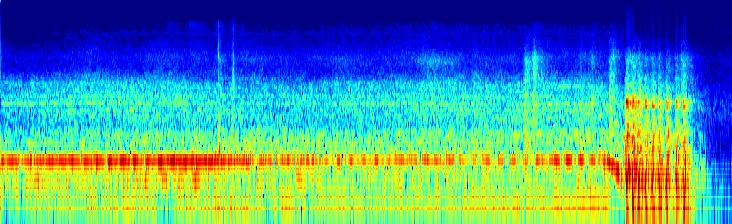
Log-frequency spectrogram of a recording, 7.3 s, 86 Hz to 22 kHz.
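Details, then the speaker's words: 2024 Jayco Jay Flight 267BHS travel trailer slide-out retracting for travel: steady motor hum, then a short loud ratcheting clatter at full retraction, just the slide mechanism signalling it's all the way in, nothing grinding or broken. "hear that noise that's just a side mechanism saying I'm in all the way it's nothing grinding or broken"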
